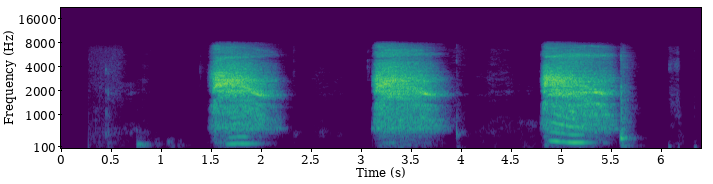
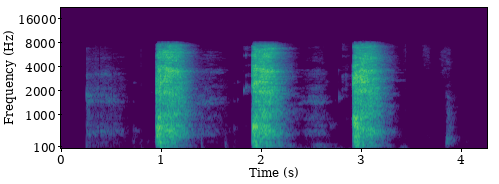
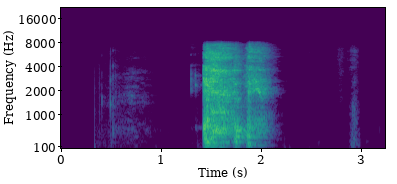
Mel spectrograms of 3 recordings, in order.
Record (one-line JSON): {"exhalation_length": "6.4 s", "exhalation_amplitude": 30400, "exhalation_signal_mean_std_ratio": 0.45, "three_cough_length": "4.3 s", "three_cough_amplitude": 31943, "three_cough_signal_mean_std_ratio": 0.36, "cough_length": "3.2 s", "cough_amplitude": 27266, "cough_signal_mean_std_ratio": 0.32, "survey_phase": "alpha (2021-03-01 to 2021-08-12)", "age": "45-64", "gender": "Male", "wearing_mask": "No", "symptom_cough_any": true, "symptom_fatigue": true, "symptom_headache": true, "symptom_change_to_sense_of_smell_or_taste": true, "smoker_status": "Never smoked", "respiratory_condition_asthma": false, "respiratory_condition_other": false, "recruitment_source": "Test and Trace", "submission_delay": "1 day", "covid_test_result": "Positive", "covid_test_method": "RT-qPCR", "covid_ct_value": 29.8, "covid_ct_gene": "N gene"}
